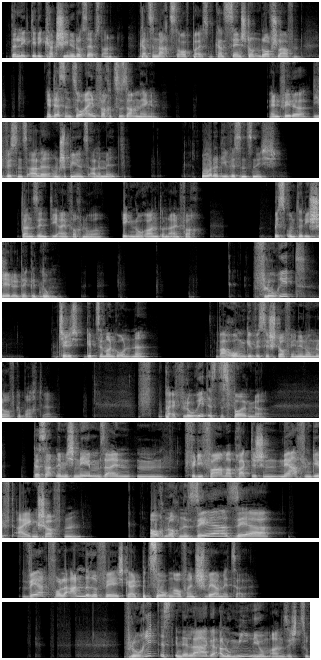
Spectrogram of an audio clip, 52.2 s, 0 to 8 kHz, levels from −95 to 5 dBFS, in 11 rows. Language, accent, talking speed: German, German, 120 wpm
